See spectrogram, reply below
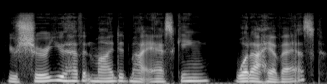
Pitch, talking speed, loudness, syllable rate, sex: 145 Hz, 185 wpm, -17 LUFS, 5.4 syllables/s, male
